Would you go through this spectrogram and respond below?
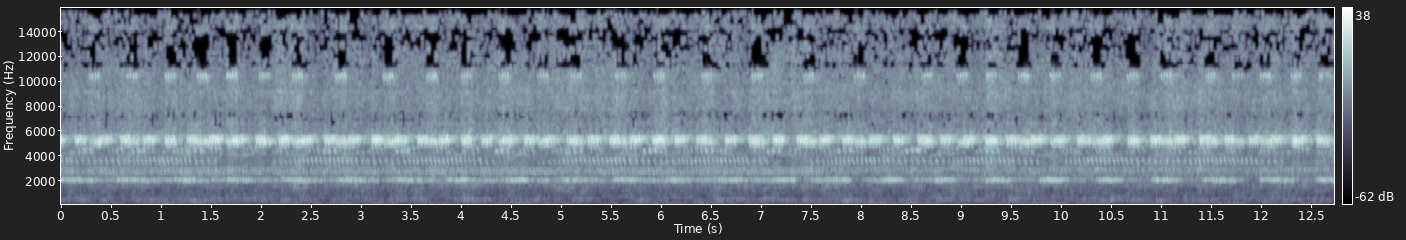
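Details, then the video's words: A chorus of crickets used as a bedtime and rat-repelling sound. High, rapid pulse trains trill continuously, with a sharp whine above them and irregular groups of chirps overlapping throughout. "Suara jangkik"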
